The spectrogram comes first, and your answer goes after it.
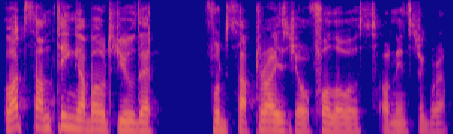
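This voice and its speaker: A friendly man hosting a podcast, putting relaxed questions to his guest. He laughs along easily, with a mid-range voice. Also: medium pitch, normal speed. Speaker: podcast host. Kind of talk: casual interview questions.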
